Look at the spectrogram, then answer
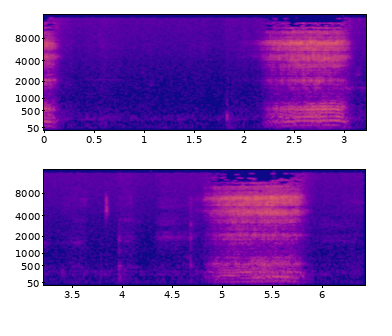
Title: My uncle snoring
